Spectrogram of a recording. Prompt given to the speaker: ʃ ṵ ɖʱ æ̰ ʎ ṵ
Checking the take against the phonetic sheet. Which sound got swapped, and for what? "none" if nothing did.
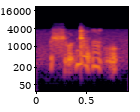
æ̰ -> ə̰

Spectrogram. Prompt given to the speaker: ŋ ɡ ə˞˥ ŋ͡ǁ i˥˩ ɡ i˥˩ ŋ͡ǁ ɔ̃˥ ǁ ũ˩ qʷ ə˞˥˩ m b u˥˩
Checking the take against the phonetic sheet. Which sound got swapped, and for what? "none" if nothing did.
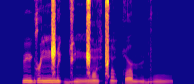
none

